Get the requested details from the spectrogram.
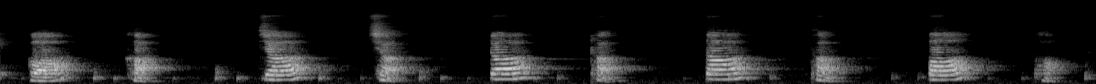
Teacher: अघोष इन वर्णों के उच्चारण में हमारे स्वर तंत्रियों में कंपन नहीं होता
